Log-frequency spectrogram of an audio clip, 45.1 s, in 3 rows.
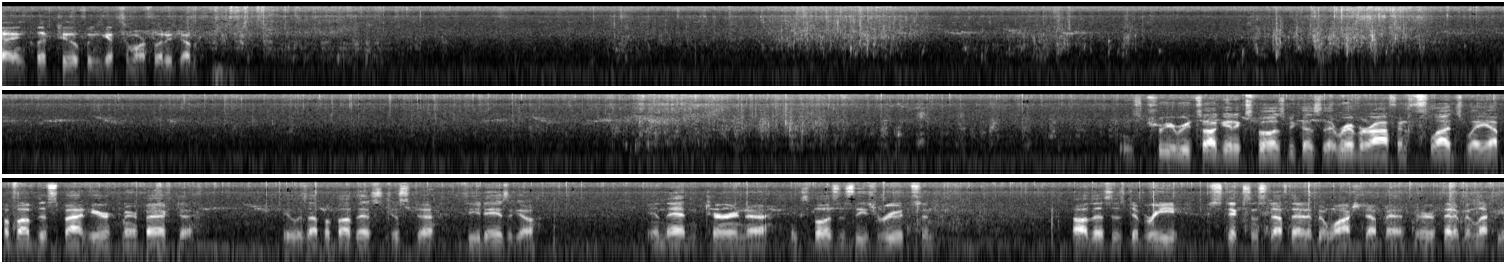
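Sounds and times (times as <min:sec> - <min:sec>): crackling hiss: 0:00.0 - 0:45.0
wind rumble on microphone: 0:01.7 - 0:11.2
heavy rain falling: 0:13.0 - 0:45.0.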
